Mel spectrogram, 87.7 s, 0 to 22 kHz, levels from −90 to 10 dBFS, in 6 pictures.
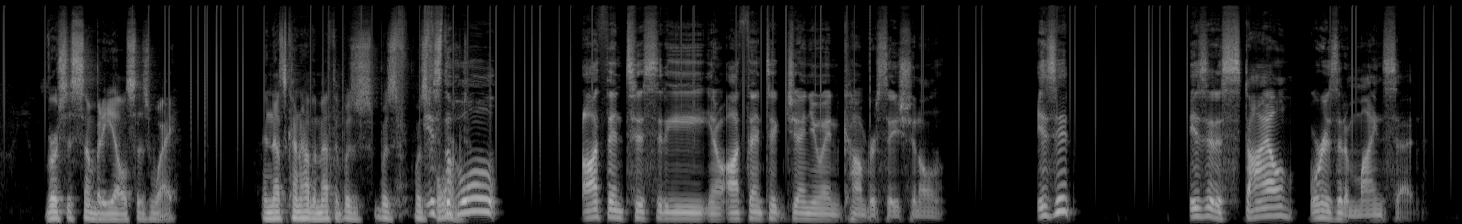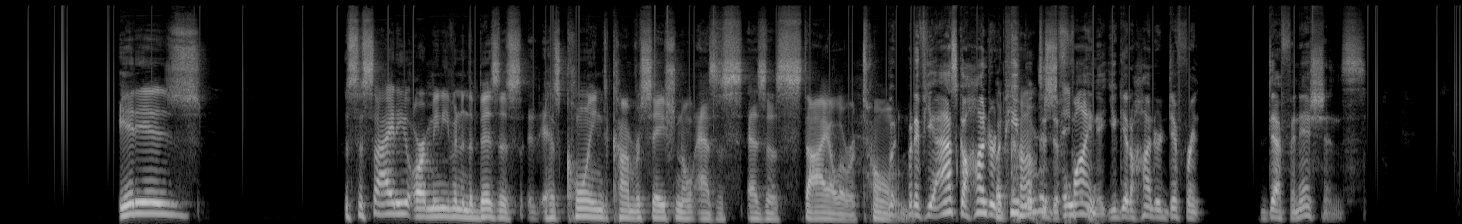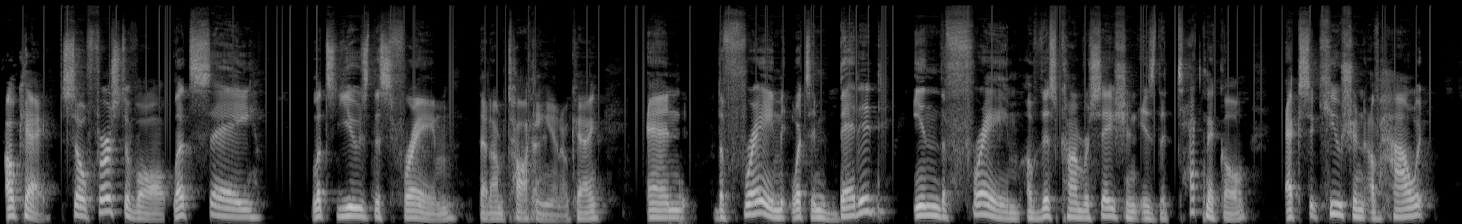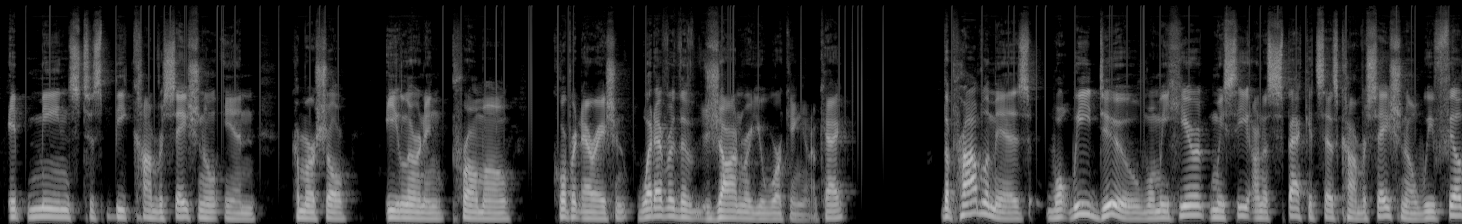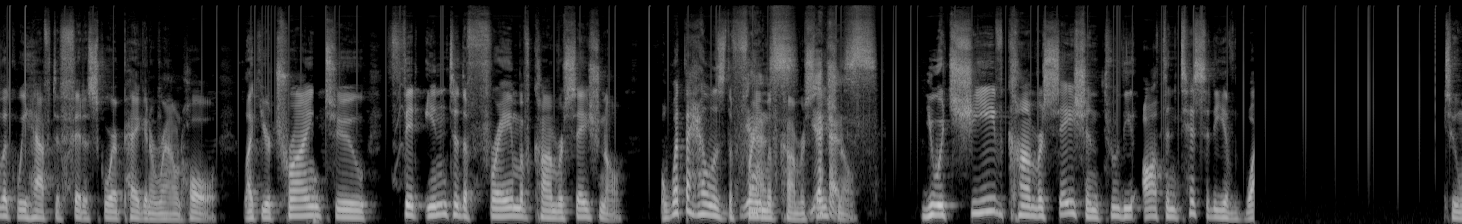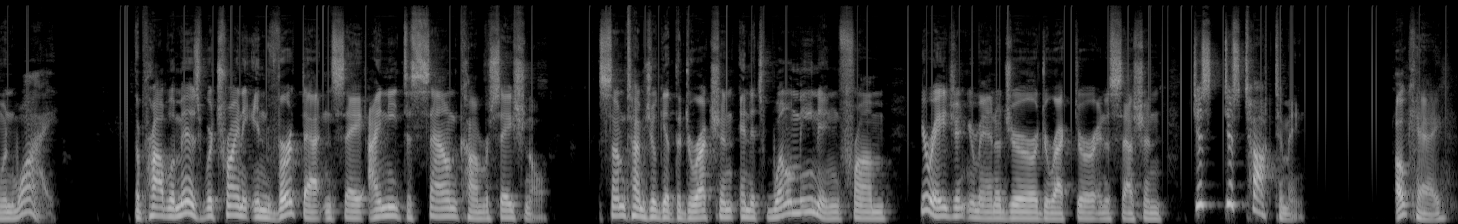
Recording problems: crackle, like an old record; faint; 30 dB below the speech
audio cutting out; at 1:11 for 2 s

